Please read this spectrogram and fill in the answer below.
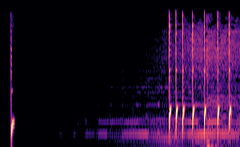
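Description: A short rising bloop sound effect, then light background music fading in. Near the end comes a quick run of plucky popping notes.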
